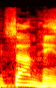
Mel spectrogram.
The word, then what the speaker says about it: Samhain: It's Sam Hain today. It is. Good old Sam. Sam Hain. Yeah. Yeah. It's pronounced Samhain.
